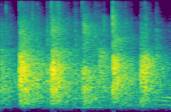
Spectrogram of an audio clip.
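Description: Applause from a small group, heard as about five distinct, evenly spaced claps at moderate loudness with no voices over them.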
